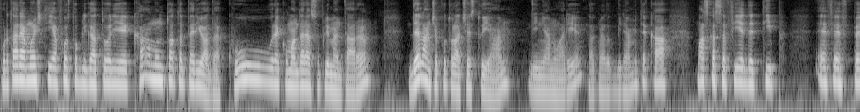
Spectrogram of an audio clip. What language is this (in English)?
Romanian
